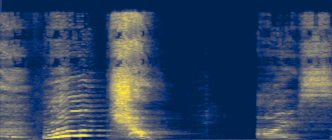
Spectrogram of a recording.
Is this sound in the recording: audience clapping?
no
